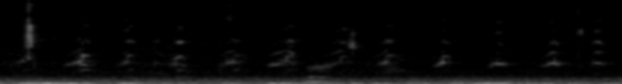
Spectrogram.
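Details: Blacksmith lapwings defending their nest at Djuma Private Game Reserve: repeated sharp metallic clinking calls, several per second, over heavy low rumbling noise.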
